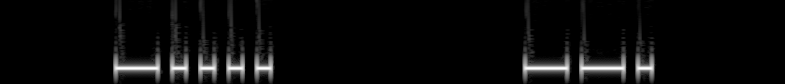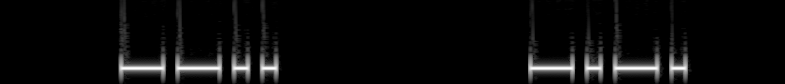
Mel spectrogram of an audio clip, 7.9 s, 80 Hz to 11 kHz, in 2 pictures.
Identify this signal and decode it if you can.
Morse code, heard as a keyed tone, about 17 wpm, spaced as for 6 wpm, 700 Hz. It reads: 6GZC
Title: USA Call Signs - 6 Characters - 6x Character Spacing - 17wpm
